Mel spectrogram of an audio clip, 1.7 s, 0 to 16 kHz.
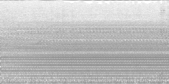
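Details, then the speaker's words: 1957 RCA 8PT7034T personal tube television under repair, speaker hooked to vertical circuit: steady buzzy tone full of overtones, vertical oscillator running at double speed, picture doubled over and very dim. "and you can hear there that it's running really at double speed"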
